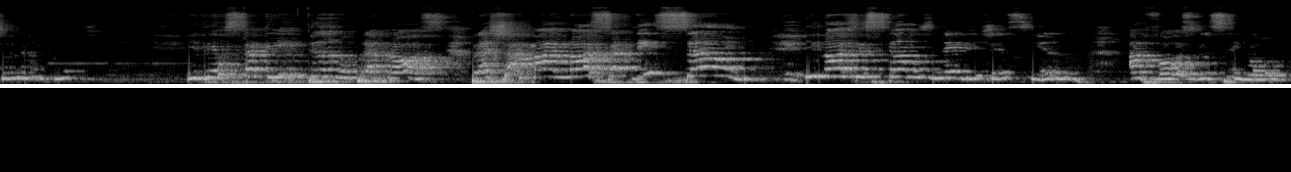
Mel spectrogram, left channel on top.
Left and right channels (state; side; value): silent; right; digital silence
